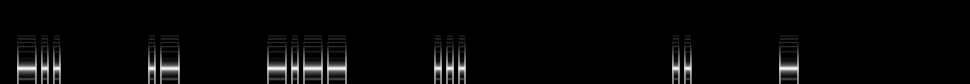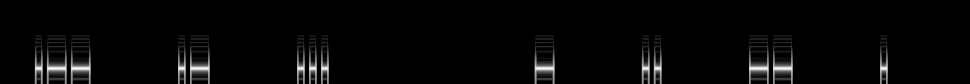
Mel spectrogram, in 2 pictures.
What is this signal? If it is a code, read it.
Morse code, heard as a keyed tone, about 20 wpm, spaced as for 8 wpm, 750 Hz. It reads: DAYS IT WAS TIME
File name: cw / fists / Short-Story-5-8wpm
